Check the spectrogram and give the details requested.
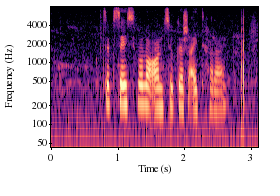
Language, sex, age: Afrikaans, female, 21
